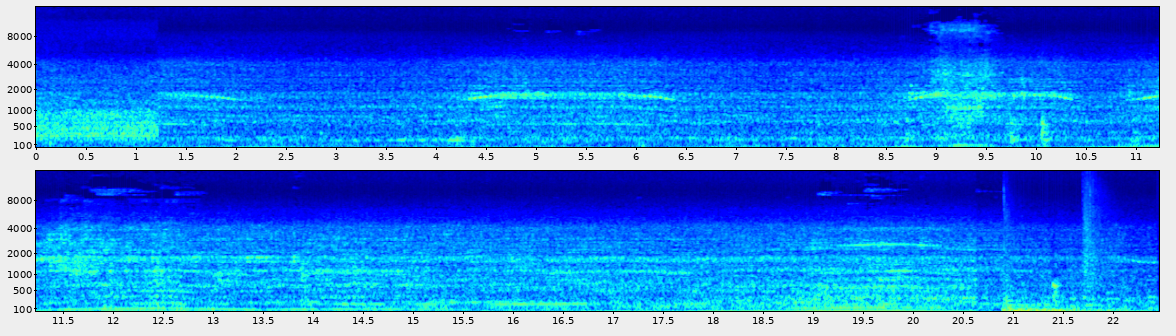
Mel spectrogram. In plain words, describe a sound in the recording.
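A vehicle engine rumbles and strains as it climbs over rough ground.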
